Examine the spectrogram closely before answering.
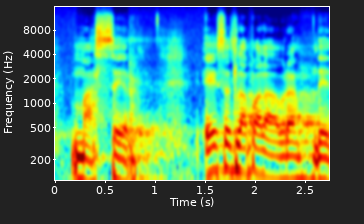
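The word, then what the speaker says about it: מעשר: estilo de vida para ellos diezmo en hebreo más ser se escribe m a a s e r más ser esa es la palabra de diezmo en hebreo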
